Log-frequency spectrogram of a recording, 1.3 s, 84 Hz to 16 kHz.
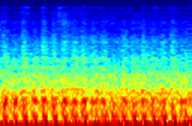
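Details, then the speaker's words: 2006 GMC Sierra V8, cammed and lifted, with new exhaust: lumpy choppy idle with a rapid, uneven clatter on the low rumble as the exhaust hits the underside of the truck. Needs a return to the exhaust installer. "That is my exhaust hitting the underside of my truck. And that means unfortunately we're going to have to go back to the exhaust shop."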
